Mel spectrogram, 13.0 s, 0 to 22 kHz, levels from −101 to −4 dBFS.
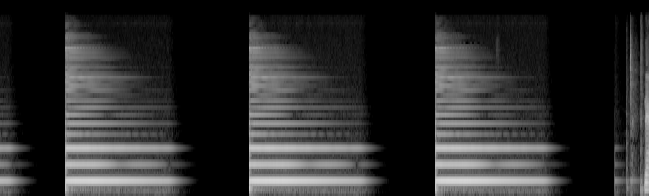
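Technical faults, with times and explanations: No technical faults detected anywhere in the recording.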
